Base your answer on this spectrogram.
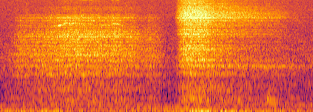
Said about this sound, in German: So, hm, okay, mal tief schnaufen.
